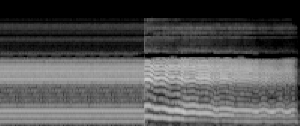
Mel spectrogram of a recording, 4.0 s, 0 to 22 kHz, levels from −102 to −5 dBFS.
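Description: A system hang loop is already under way when the music starts: the computer stalled while the audio hardware kept replaying one 40 ms stretch of its buffer. Until 1.93 s that fragment repeats about 47 times, fusing into a steady buzz at 25 Hz.

Throughout the clip, the treble is rebuilt from copied lower bands, likely from heavy HE-AAC compression at a very low bitrate, around 16 kbps. Nothing sounds above 11.8 kHz, and the upper range has a gritty, metallic sheen whose harmonics don't line up with the body of the music.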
